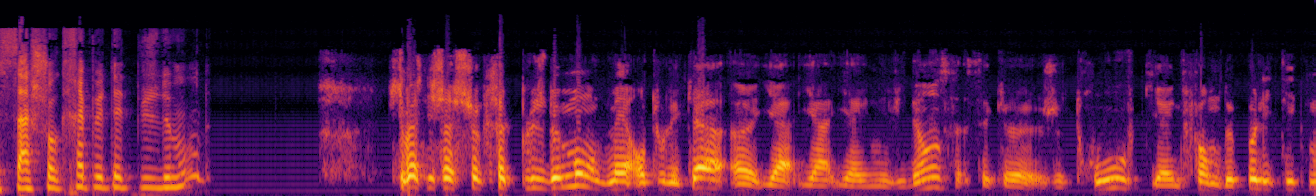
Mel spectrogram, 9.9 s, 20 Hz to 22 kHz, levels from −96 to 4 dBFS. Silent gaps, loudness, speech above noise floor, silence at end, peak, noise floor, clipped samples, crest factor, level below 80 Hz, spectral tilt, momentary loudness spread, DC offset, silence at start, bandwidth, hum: none; -17 LUFS; 47 dB; 0 s; -2 dBFS; -64 dBFS; under 0.1%; 14 dB; -60 dBFS; -5 dB/octave; 12 LU; under 0.1%; 0 s; 12.5 kHz; none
